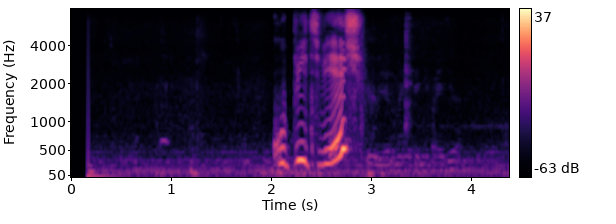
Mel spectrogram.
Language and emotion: Russian, angry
